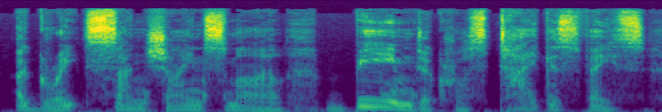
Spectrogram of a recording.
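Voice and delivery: ordinary delivery, nothing marked

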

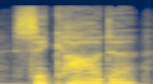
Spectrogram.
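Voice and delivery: plain reading voice

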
